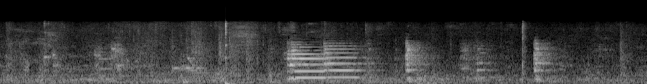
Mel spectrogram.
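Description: Amplified electric guitar played in short, isolated notes before the song starts. About three seconds in comes the loudest event, a held note that steps up once in pitch, followed by a few sharp single plucks.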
